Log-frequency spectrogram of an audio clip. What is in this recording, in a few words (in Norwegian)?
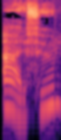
"ærfugl", nb_NO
